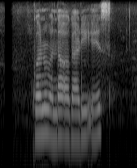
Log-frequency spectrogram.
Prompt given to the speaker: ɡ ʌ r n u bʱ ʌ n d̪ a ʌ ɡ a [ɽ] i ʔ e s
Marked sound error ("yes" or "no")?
no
